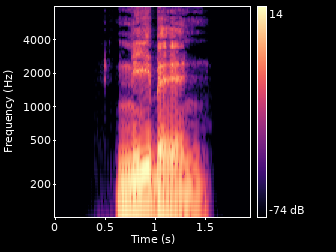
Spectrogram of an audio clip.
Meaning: dative plural of Nebel
- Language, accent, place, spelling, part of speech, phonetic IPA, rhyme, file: German, Germany, Berlin, Nebeln, noun, [ˈneːbl̩n], -eːbl̩n, De-Nebeln.ogg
